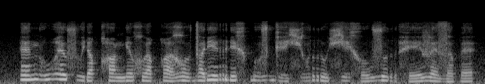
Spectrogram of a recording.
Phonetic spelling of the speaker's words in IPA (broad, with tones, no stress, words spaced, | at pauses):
ɛ˦˥ no̤˦˥wɦɛ˦˥sʷe̤˨˩ ɾʲu˧qʰo˨˩ŋeː˧χʷɛː˨˩ qʷe˧˩˧ʁu˧˩˧dɐː˨˥ɾʲeː˦˥r ɾʲɛ˦˥xɓo̤˦˥zɡʱe̤˨˩ ço̤˦˥ru˧˩˧ çe̤˥˨xo˨˥w zu˥˨rheː˨˥ vɛ˨˩zɐ˨˩pɛ˧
